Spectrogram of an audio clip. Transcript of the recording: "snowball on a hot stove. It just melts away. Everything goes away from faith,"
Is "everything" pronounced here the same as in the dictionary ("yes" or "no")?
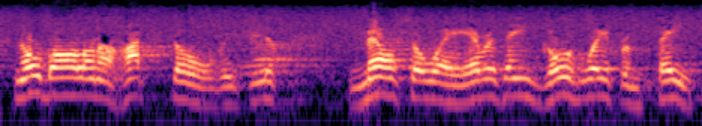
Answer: yes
